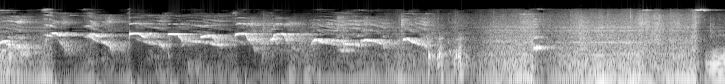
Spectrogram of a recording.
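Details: Dogs at feeding time whine in a quick series of falling cries, then the sound gives way to a broad rushing noise with a low hum and people talking in Finnish.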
